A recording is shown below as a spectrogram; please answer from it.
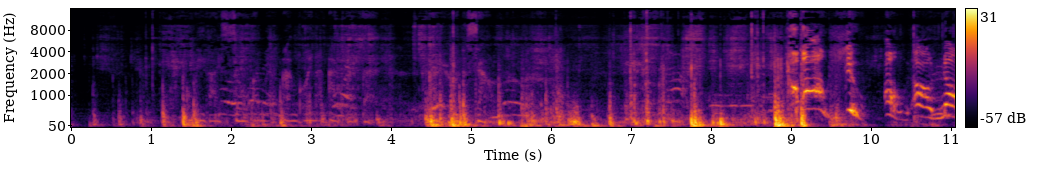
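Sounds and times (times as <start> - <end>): faint muffled children's voices: 1.6 - 11.0.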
